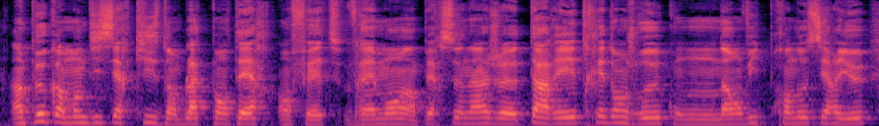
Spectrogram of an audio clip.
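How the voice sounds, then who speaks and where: A young man giving a frank, critical film review in a casual talk, with many filler sounds. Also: on the high side.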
